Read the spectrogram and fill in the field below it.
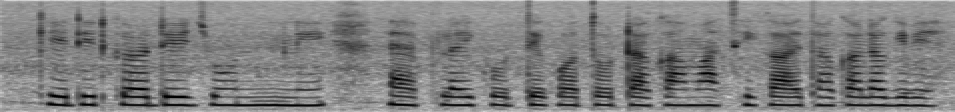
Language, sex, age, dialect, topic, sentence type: Bengali, female, 18-24, Rajbangshi, banking, question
